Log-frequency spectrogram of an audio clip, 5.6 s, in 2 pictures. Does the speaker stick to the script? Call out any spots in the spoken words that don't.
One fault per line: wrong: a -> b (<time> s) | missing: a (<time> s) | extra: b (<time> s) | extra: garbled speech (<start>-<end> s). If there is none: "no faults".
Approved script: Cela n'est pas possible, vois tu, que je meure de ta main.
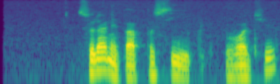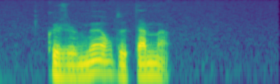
no faults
